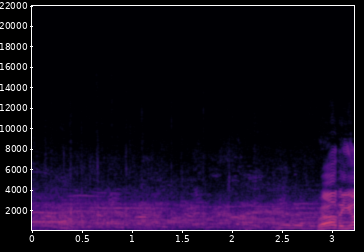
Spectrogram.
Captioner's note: crowd cheering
